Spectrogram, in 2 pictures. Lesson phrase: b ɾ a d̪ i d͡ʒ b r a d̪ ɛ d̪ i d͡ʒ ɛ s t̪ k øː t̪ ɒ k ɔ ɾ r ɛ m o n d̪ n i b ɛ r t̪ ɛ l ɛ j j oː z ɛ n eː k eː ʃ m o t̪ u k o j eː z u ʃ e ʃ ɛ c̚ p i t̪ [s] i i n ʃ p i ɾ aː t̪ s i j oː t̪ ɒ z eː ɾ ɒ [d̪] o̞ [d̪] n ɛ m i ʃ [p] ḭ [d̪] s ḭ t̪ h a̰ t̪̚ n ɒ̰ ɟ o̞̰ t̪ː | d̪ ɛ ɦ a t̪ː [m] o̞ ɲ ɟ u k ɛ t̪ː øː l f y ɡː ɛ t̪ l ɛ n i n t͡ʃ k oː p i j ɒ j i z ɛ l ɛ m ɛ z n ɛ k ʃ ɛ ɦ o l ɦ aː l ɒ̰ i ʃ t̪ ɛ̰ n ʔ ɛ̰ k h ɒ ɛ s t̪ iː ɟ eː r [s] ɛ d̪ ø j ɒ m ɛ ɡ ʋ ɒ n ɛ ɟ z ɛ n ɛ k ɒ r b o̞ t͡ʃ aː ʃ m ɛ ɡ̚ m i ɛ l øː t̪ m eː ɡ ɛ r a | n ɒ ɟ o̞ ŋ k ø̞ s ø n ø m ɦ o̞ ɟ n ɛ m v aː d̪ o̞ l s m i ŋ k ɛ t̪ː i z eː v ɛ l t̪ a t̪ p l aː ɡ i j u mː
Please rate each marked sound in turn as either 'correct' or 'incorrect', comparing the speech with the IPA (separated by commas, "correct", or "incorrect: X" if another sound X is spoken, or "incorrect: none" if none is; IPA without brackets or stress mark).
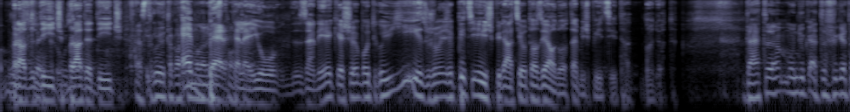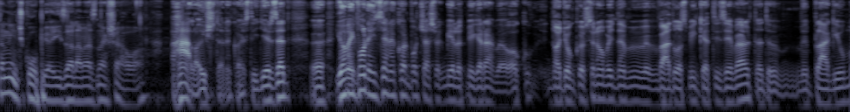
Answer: correct, correct, incorrect: t̪, correct, incorrect: t̪, correct, incorrect: z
